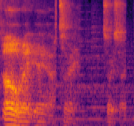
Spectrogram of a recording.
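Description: A man's voice: low voice, brisk, recorded from a distance. A man chatting casually as a tabletop game player, with exasperated asides. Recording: very echoey room. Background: music behind the voice.

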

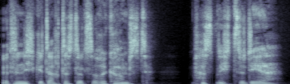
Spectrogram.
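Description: A man's voice: deep voice, very animated, a little slow, slightly rough, no echo, clean studio sound, pitched above the performer's own voice, heavily acted. A man voicing a weary, blunt, sardonic wounded woman survivor in an audiobook. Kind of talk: audiobook character dialogue.

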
